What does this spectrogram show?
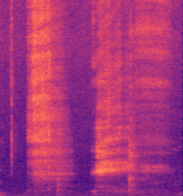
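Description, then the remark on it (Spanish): A man sniffles and sobs breathily and wheezily in two bursts, with short gasping inhales between them and no talking. “Míralo, si está llorando también. Ah, está llorando.”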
